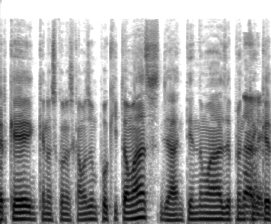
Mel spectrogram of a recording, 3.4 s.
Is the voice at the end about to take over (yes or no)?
no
